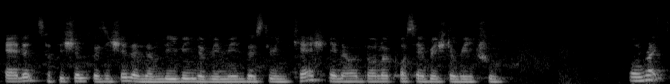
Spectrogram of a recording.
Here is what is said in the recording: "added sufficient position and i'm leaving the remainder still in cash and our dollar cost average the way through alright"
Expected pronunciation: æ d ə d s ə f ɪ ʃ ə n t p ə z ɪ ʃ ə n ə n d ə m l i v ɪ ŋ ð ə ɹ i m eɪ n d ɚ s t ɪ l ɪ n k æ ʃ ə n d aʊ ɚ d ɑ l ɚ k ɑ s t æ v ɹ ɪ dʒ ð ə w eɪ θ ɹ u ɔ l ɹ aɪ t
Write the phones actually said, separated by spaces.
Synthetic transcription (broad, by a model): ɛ d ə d s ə f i ʃ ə n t p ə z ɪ ʃ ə n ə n ə m l i v ɪ ŋ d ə ɹ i m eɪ n d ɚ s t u ɪ n k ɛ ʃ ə n aʊ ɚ d ɑ l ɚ k ɑ s ɛ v ɹ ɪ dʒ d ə w eɪ t ɹ u ɔ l ɹ aɪ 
